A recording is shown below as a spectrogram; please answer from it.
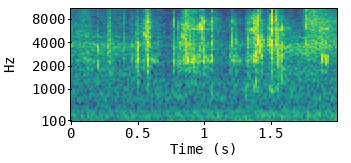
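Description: Consumables being unscrewed by hand from the head of a Thermal Dynamics SL60QD plasma cutter torch: a string of small clicks and scrapes from the parts and threads, over a steady low hum.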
